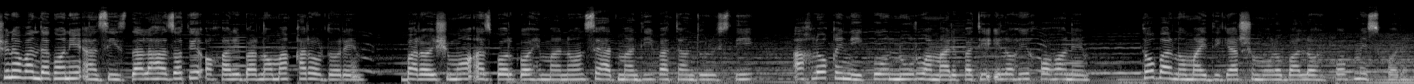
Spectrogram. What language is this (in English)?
Persian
